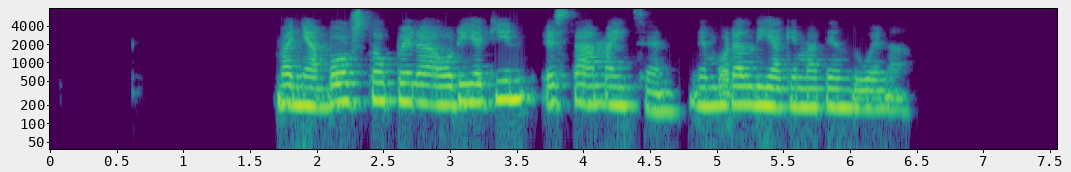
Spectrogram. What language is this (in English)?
Basque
